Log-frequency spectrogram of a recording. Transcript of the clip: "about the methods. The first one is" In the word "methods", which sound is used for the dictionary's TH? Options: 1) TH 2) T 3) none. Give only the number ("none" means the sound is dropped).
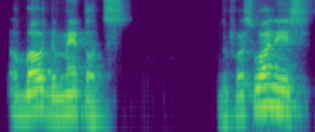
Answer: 2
